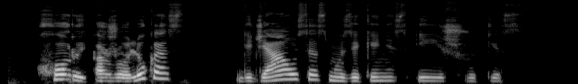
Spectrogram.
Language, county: Lithuanian, Vilnius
